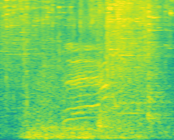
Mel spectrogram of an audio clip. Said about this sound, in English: In the study, Dale vents his anger on the video equipment. He then smashes the glass case containing the other killing hammer.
